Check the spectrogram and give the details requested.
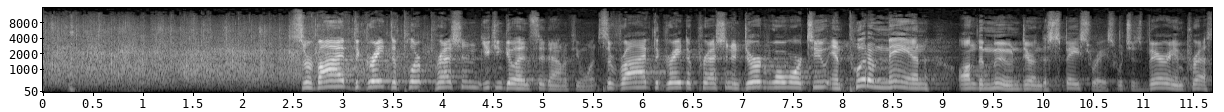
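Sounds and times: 
audience applause: 0.0s - 4.0s
speech: 2.6s - 11.6s.

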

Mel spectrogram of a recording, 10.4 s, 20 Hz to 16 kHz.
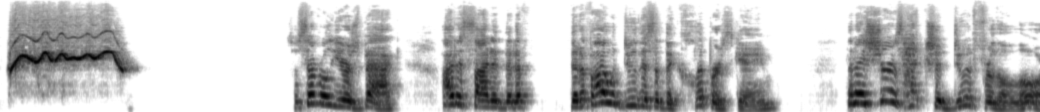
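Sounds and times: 
loud piercing human whistle: 0.0s - 1.4s
speech: 2.9s - 7.8s, 8.5s - 10.3s.

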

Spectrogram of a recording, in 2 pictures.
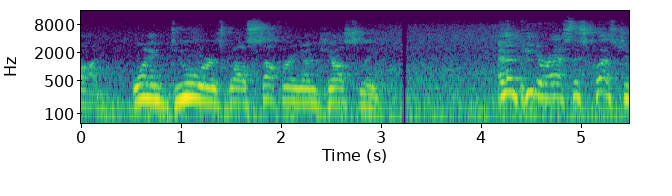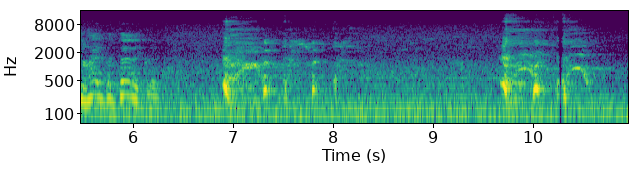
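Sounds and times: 
speech: 0.5s - 3.2s, 4.2s - 7.4s
man coughing dry coughs into a microphone: 6.9s - 8.4s, 9.7s - 10.7s.

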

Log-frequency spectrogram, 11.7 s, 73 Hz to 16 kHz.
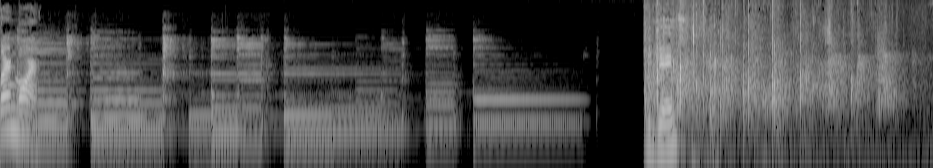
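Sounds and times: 
speech: 0.0s - 0.6s, 8.2s - 8.7s
thin applause from a modest crowd: 8.0s - 11.6s.

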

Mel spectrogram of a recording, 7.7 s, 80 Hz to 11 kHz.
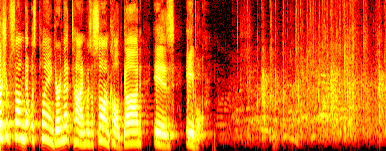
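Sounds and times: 
speech: 0.0s - 4.2s
room full of people applauding: 4.6s - 7.7s.

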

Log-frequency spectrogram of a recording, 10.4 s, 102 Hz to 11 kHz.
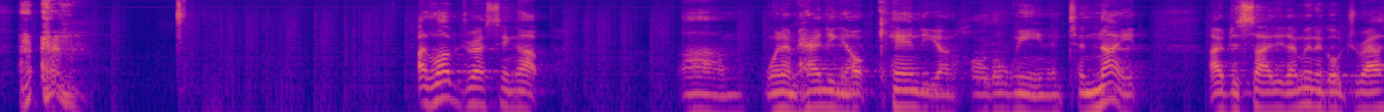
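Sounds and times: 
person clearing their throat: 0.0s - 0.8s
faint low noise: 0.0s - 10.3s
speech: 3.1s - 4.2s, 5.1s - 10.3s.

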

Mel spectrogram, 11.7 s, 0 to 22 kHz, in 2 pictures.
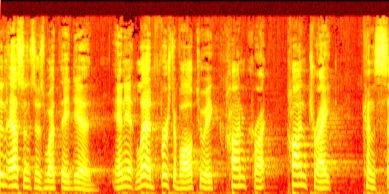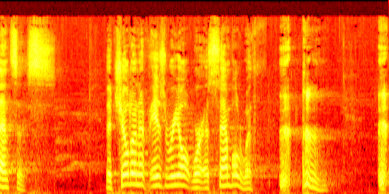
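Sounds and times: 
speech: 0.0s - 6.6s, 7.4s - 10.8s
rough cough from a lingering illness: 10.0s - 10.8s
raspy throat clearing from a lingering illness: 10.0s - 11.6s.

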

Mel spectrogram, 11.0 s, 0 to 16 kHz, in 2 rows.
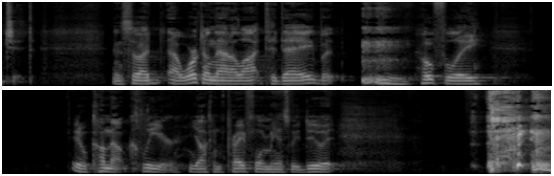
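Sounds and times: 
faint breath: 0.4s - 1.1s, 4.9s - 6.0s, 8.9s - 9.8s
speech: 1.1s - 4.9s, 6.2s - 9.2s, 10.2s - 10.9s
person coughing from allergies: 3.6s - 4.1s, 10.2s - 10.9s.

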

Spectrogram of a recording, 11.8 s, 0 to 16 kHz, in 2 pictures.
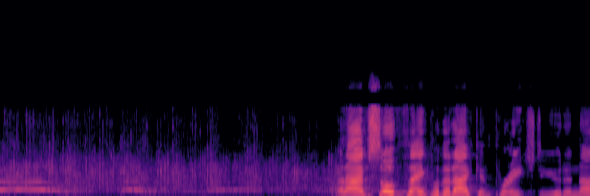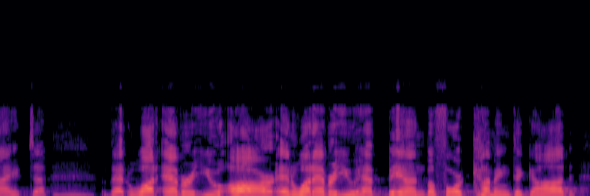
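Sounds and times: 
audience clapping hands: 0.0s - 4.3s
speech: 3.4s - 11.7s.

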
